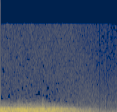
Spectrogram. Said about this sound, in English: Gee, look at that rain cover. What? It's a regular cloud burst. Yes, it's a bad tropical storm,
